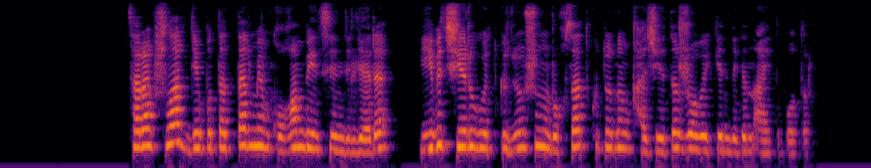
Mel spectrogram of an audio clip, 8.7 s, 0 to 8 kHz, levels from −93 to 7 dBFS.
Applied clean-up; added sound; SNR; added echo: none; none; none; reverberation time 0.2 s.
